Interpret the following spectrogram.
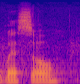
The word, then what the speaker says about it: whistle: And then we go into STLE, thistle, castle, whistle. We know that it says soul, and then that T is silent.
